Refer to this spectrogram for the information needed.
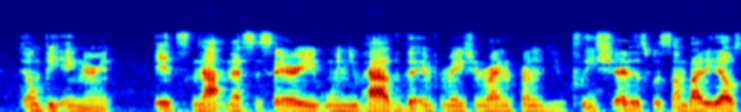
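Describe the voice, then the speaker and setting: A man mumbling at a very fast clip, fairly low-pitched, in a flat monotone. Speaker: vlogger. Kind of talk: monologue to camera.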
